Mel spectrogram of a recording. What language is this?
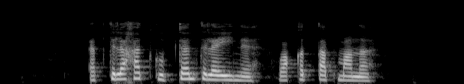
Bashkir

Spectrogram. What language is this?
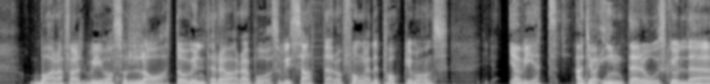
Swedish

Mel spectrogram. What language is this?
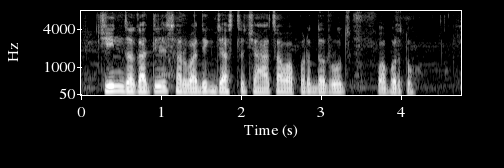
Marathi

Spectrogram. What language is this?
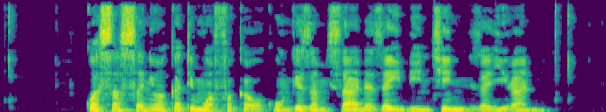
Swahili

